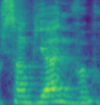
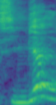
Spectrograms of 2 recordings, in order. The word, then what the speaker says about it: Symbian: domaine il y avait sybian ou sbian sybian non ça ça risque pas de se prononcer comme ça même en français même pour un Français qui a vraiment envie de déformer tous les mots je pense pas que quelqu'un s'amuse à prononcer ça sbian enfin bref qu'est-ce que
